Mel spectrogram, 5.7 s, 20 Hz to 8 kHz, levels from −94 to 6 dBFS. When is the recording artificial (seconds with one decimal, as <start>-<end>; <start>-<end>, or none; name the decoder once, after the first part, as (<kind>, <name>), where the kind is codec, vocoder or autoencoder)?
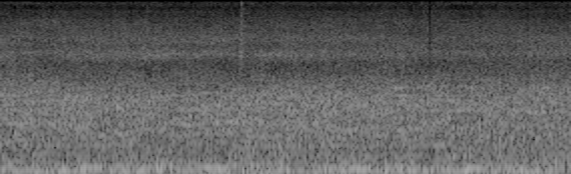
0.0-0.6 (codec, SNAC); 1.4-2.8; 3.8-4.8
